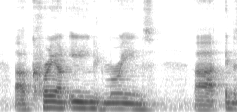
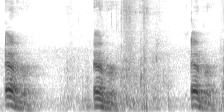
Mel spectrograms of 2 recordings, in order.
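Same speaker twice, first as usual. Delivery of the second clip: each "ever" punched louder with a falling end; angry repeated stress; 4 dB louder than usual. Real, not acted. Veteran telling viewers his shame at serving, each "ever" hit hard. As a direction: hammer every "ever" out, separated by pauses.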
